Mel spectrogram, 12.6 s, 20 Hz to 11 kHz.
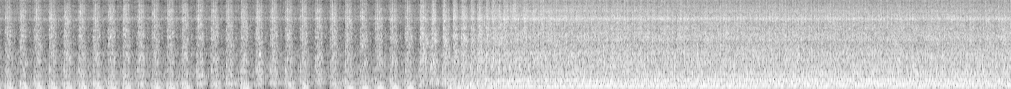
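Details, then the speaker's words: Cold start of a 1995 Ford F-150 5.8 liter 351 V8; loud lumpy uneven idle, loading up on gas, several cylinders not firing, blows steam and smokes; owner suspects head gasket or cracked head. "oh she does run quite poorly [Music] but loading up on gas bad and not firing on any well probably six of cylinders maybe if you're lucky"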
